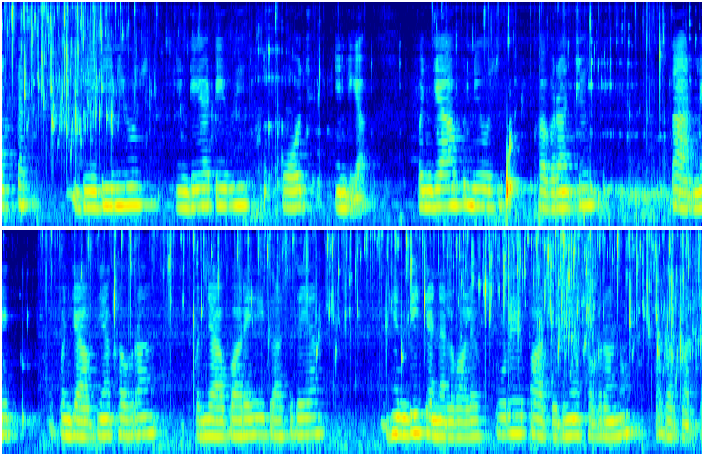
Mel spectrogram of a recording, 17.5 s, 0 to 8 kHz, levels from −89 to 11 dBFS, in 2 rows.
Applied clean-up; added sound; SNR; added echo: none; Trickle, dribble / Sink (filling or washing); 4 dB; reverberation time 0.2 s.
